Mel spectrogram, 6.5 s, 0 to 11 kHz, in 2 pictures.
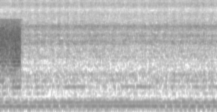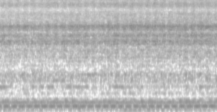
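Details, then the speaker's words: Raptor prototype aircraft ground run-up on brakes at full power after prop governor kicks in, 43 PSI manifold pressure, EGT 1400–1600: steady droning roar with constant prop hum, no surging or stumbling; normal full-power run-up. "That's full power there, 43 PSI, 1400 on the EGT, 1500 and 1600."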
